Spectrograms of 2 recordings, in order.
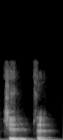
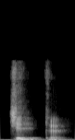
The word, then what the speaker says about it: citta: mind in Pali is citta. Although it is letter C, it doesn't pronounce as K, like a cake. It's pronounced as ch, as in chair.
